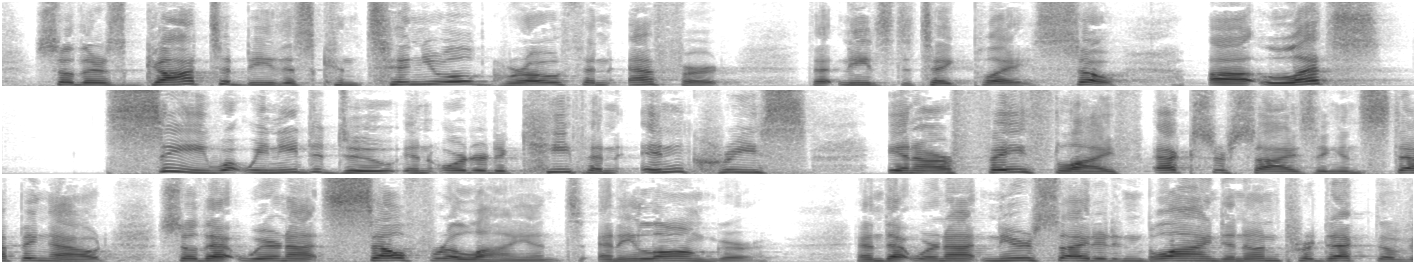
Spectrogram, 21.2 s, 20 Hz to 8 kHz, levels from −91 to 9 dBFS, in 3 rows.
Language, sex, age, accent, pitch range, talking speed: English, male, 40-59, American, 140-200 Hz, 155 wpm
